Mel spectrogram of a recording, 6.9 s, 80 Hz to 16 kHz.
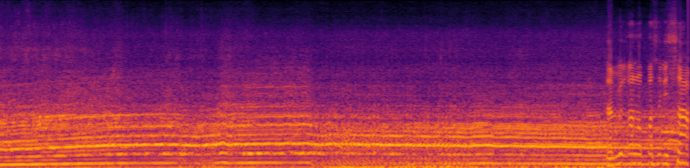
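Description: A Kawasaki ZX25R motorcycle with a Toce exhaust idles and revs gently in a crowded area, a steady near engine hum with a brief sharper blip near the end, while someone talks over it.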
